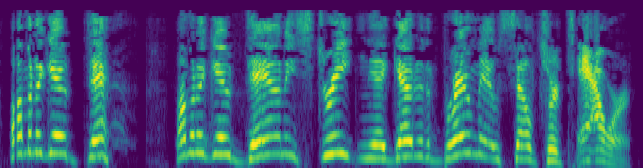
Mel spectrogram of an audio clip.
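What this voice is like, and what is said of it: Put-on Baltimore accent. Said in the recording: “a brother with a real Baltimore accent”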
